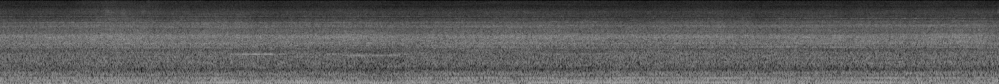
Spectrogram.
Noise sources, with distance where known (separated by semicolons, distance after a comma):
unidentified impact machinery, near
